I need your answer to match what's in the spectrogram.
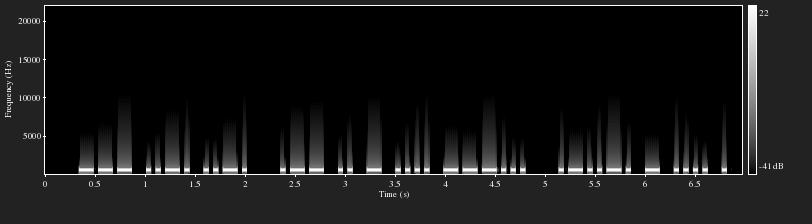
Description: Morse code, heard as a keyed tone, about 25 wpm, 600 Hz. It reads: OFF WITH: "THE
